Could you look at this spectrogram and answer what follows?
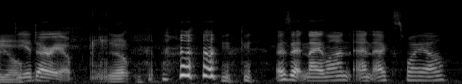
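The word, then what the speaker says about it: D'Addario: I put Diario? Diodario.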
